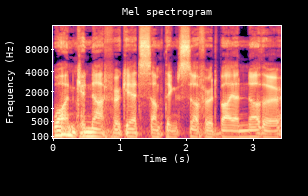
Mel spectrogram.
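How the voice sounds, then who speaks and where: A man puts on a raspy character voice with a very deep, low pitch. He keeps a moderate pace and fairly even intonation. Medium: read story. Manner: terse, contemptuous.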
